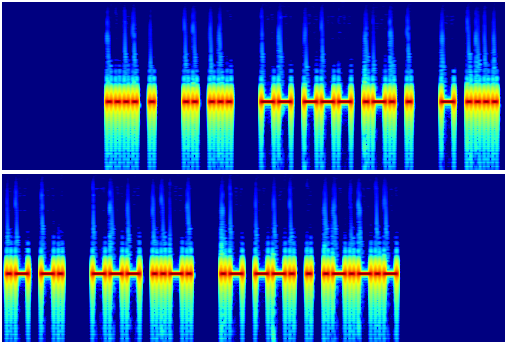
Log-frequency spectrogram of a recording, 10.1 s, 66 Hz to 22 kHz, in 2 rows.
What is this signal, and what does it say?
Morse code, heard as a keyed tone, about 27 wpm, 700 Hz. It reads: HE IS MORE THAN OF AGE.
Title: Sentences from Top 1000 Words - Review Part 3 - 28wpm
